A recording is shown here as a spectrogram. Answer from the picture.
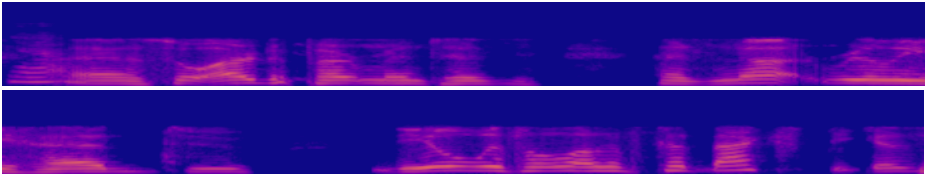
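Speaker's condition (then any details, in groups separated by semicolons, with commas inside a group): Cerebral palsy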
